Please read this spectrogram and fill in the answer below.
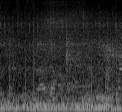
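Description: Street noise dominated by a steady low hum of a vehicle engine running close by, with faint voices in the background.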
